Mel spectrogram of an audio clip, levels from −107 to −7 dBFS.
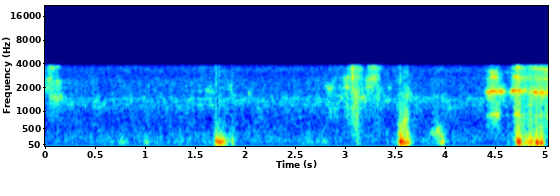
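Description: AMR narrowband mobile codec damage runs through the whole clip: the speech is squeezed into a narrowband channel with nothing above 3.8 kHz, and the heavy buzzy, synthetic coloring points to a low mode of around 6.7 kbps, where the vocal-tract model gets few pulses per subframe.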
